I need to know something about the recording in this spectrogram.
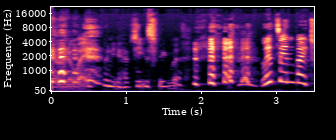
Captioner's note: laughs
